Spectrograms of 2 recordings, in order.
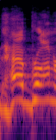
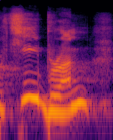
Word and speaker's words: Hebron: The second time was at Hebron or Hebron, depending upon how you want to pronounce it, wherever you come from. It's like Gala and Gala.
